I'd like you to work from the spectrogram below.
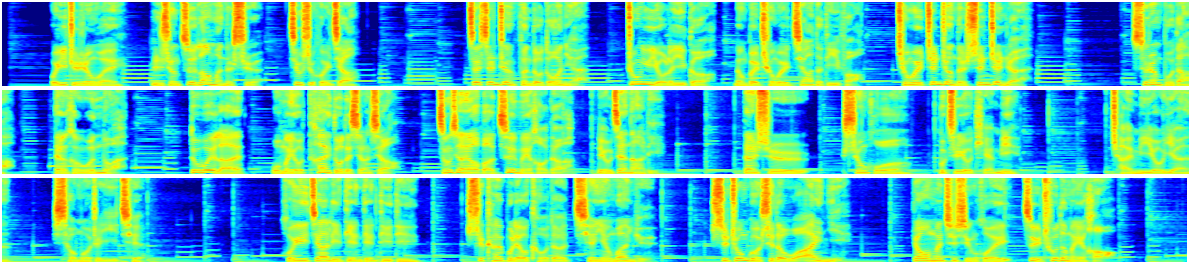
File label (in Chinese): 温馨欢乐; 海尔专卖店将爱带回家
